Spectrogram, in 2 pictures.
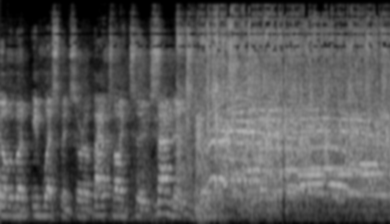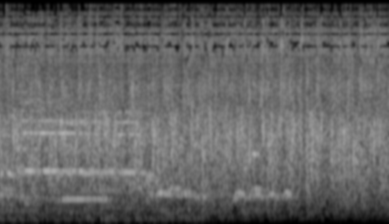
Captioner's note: applause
